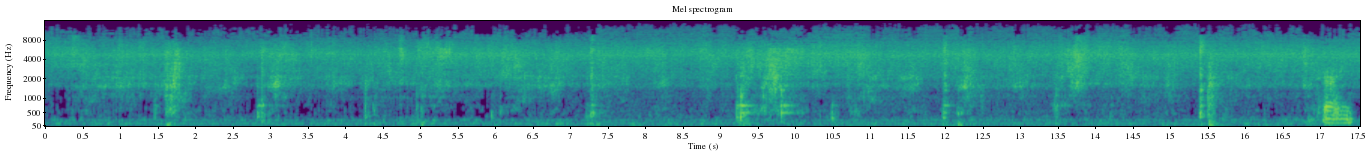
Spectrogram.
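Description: Chopped chicken sizzling as it sears in grapeseed oil in a nonstick sauté pan, a steady hiss. A silicone spatula stirring it makes short scrapes and taps against the pan every second or two.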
